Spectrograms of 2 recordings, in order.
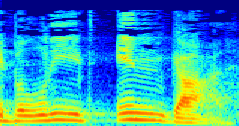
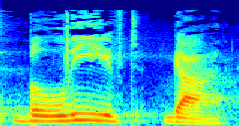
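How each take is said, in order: First: Slow "believed in God" with "in" stressed; "in" given the weight in "believed in God". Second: Slow "believed God" with weight on believed; "believed God" said slow, believed stressed. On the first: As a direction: hit the word "in". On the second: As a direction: lean on "believed", no "in". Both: Shown as a demonstration. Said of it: "it doesn't say "believed in God".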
